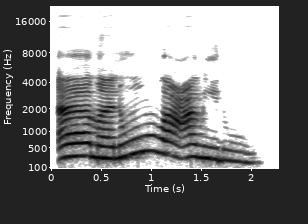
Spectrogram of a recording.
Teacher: So in both cases, we will recite waw mad with 2 counts of maddu tabi'i.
